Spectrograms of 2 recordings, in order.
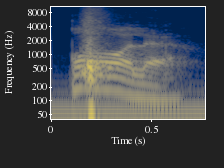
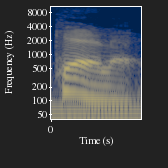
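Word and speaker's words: قال: For example, when I say qala, qa, qala, qala, it's not kala, it's qa, qa, from deep in your throat.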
